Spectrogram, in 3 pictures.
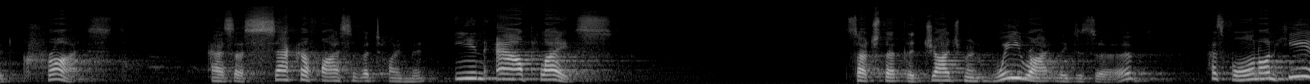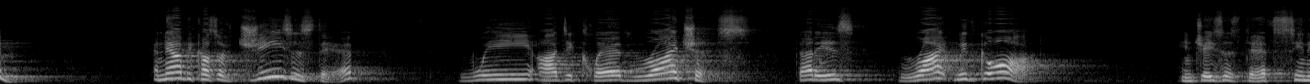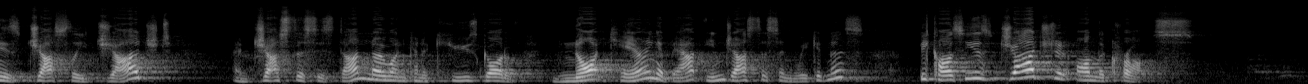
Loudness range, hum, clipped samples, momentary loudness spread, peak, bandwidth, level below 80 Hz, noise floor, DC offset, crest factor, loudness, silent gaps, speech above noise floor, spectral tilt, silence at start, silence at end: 6 LU; none; under 0.1%; 18 LU; -6 dBFS; 16 kHz; -74 dBFS; -69 dBFS; under 0.1%; 20 dB; -26 LUFS; none; 43 dB; -5 dB/octave; 0 s; 1.2 s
